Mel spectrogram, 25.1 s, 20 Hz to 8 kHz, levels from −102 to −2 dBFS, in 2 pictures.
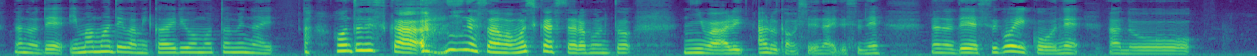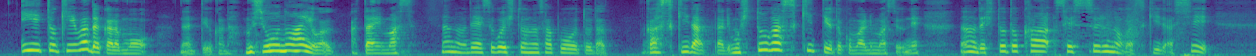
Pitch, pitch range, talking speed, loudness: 230 Hz, 195-275 Hz, 340 characters per minute, -21 LUFS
